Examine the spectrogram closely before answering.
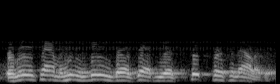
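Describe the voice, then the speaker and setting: A man's voice: high-pitched, rapid-fire. An American man giving a religious lecture as an Islamic teacher, asking rhetorical questions and repeating key words. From United States. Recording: tinny phone-like recording with faint hiss.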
